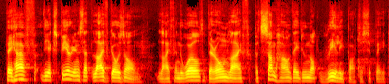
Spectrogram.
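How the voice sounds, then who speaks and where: A man speaks with a Dutch accent at a fairly slow pace. His fairly low voice has lively intonation. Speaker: psychiatrist. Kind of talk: conference talk. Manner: halting.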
